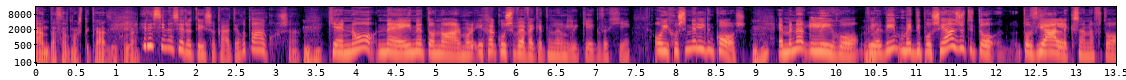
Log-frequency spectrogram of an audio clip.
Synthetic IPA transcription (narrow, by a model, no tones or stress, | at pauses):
ɐnd̪ɐθɐvmɐst̪ikɐ̰ðḭplɐ̰eɾesinɐseɾo̞t̪iso̞kɐt̪ie̞ɣo̞t̪o̞ɐku̥sɐ̰ceːno̞ne̞ine̞t̪o̞no̞ɐɾmoɾixɐːkusive̞veɐcet̪inelinicie̞kðo̞çi | o̞ixo̞sine̞eliniko̞se̞me̞nɐliɣo̞ðilɐðimend̪ipo̞siɐzio̞t̪it̪o̞t̪o̞ðʝɐleksɐnɐft̪o̞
